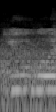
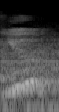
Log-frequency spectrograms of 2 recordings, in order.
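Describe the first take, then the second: First: Both words are said in full. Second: The words are squeezed into one short syllable. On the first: "The right way to pronounce the contractions" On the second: "you would is you"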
